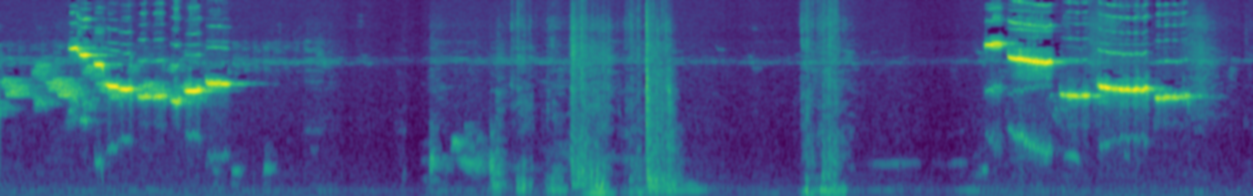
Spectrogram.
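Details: Brown-chested jungle flycatcher in lively song: two bright whistled phrases, each a cascade of slurred notes falling from high to mid pitch, separated by a pause with faint clicks and knocks.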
